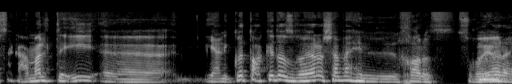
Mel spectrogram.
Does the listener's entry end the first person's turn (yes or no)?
yes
